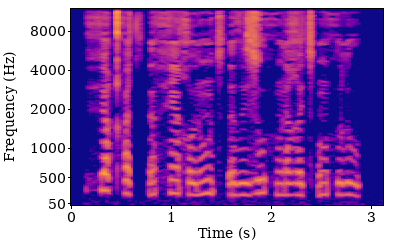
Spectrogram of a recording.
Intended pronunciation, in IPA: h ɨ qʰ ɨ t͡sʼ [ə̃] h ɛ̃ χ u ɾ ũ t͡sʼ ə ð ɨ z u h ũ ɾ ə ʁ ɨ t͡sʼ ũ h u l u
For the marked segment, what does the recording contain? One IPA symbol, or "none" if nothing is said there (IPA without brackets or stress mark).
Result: ə̃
